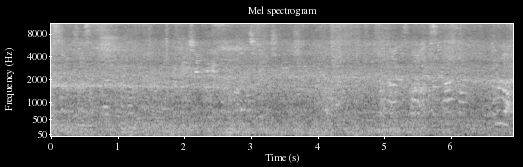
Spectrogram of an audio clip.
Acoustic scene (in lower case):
subway train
